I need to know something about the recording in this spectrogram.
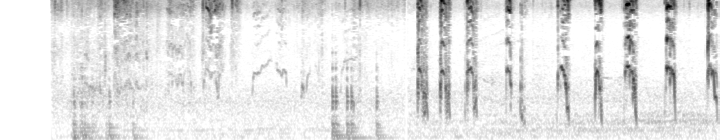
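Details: Squirrels fighting over seeds: after a stretch of rustling and scuffling, a run of short, sharp, high squeaks comes in quick bursts, roughly two or three per second, over faint background noise.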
